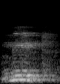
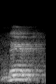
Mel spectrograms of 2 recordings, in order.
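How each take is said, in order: First: The vowel is long, like in 'seed'. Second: The vowel is short, like in 'bed'. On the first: It means to guide or head. "উচ্চারণটা লিড" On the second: It names a metal. "লেট উচ্চারণ যখন হবে তাহলে লেট is a metal"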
